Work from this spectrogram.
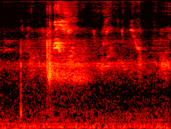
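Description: Wild birds chirp faintly in a backyard garden, with a few brief, distant tweets scattered over a steady low background hum.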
